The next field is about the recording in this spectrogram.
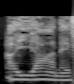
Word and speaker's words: Ayane: O dall'Africa, però cioè, parlando di ballate, scusate, c'è Malika Ayane, o Ayane forse si pronuncia veramente in italiano. – Pronunciamo in italiano, dai.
